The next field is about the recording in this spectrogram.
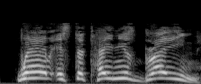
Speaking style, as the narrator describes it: he yelled

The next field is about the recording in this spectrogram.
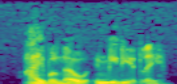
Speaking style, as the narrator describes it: Anne said

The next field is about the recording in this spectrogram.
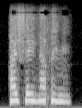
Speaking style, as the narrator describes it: she choked

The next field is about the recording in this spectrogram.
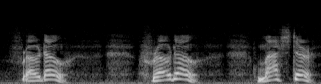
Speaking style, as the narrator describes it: he cried, half sobbing

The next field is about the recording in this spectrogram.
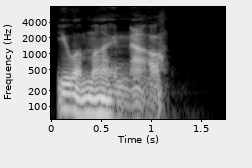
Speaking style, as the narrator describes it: said in a low, dangerous tone

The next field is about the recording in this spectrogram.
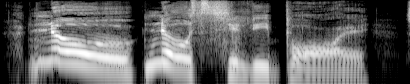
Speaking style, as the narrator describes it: said Fleur with a tinkling laugh

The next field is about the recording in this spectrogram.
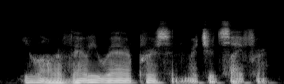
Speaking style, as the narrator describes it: she whispered to him

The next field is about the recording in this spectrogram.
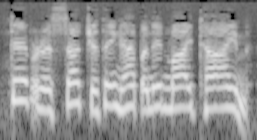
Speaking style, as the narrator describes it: cried, in horror

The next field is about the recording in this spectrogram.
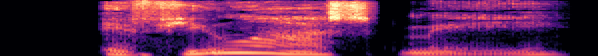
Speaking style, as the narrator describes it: said Harry quietly

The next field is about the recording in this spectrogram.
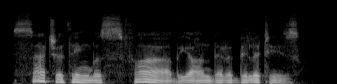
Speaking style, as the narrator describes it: the woman said in a quiet voice, but one that carried the undertone of profound power

